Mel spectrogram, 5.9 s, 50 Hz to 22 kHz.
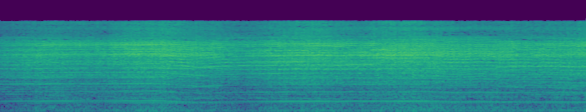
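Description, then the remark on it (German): A steady, high-pitched droning buzz of several small model aircraft engines flying in a team competition at an international model flying meeting in Basel in 1960, with layered whining tones that swell and ease slightly but never stop; no voices. “Im Mannschaftswettkampf belebt ein Hornissenschwarm den Himmel.”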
